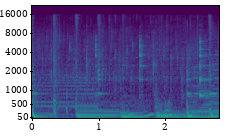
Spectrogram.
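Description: Urad dal, curry leaves and dried red chillies frying in hot oil for a South Indian tamarind rice tempering, with steady sizzling crackle and a few sharp pops and stirring scrapes, close up with no talking.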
